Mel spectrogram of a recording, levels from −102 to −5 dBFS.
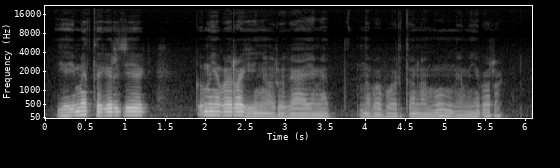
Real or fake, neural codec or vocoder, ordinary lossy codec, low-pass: real; none; none; 19.8 kHz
